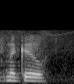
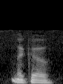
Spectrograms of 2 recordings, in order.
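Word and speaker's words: McGeogh: Is the mother of her daughter was killed in Iraq, Army Specialist Holly, McGyo? Help me out, please. Good morning to you. – Good morning. – How do you pronounce the late her name? – It was Magoo. – Magoo, okay.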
